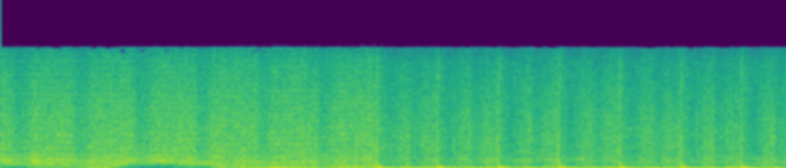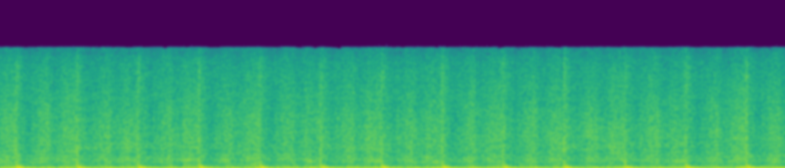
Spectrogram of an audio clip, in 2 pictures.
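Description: Techno DJ mix played loud over the club sound system. The kick and bass are filtered out at first, then drop back in about two and a half seconds in as a steady, evenly repeating kick-drum beat.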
